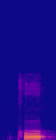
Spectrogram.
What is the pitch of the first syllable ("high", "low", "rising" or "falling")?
high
